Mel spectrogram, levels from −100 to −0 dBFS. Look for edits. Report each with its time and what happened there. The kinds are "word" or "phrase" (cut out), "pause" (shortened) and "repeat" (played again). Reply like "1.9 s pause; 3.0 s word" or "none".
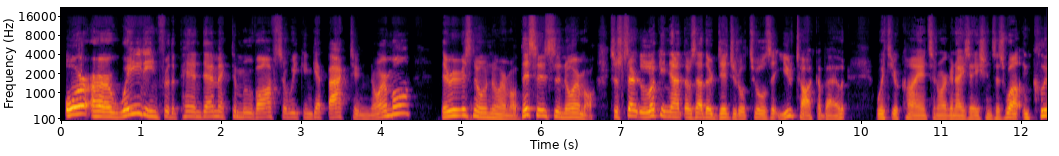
none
